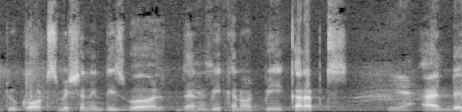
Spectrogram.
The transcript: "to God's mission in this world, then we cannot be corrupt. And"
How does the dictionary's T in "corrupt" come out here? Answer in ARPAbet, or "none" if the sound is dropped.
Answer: T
